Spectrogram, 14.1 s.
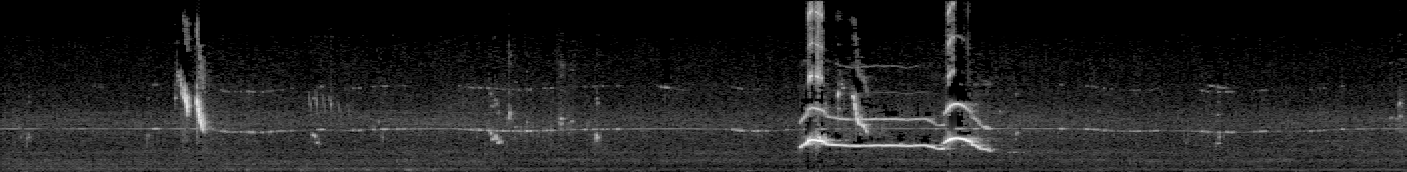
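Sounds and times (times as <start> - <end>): birds chirping: 1.4 - 9.9.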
